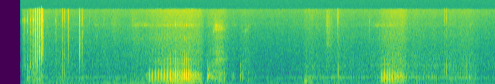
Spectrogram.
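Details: Overweight Beagle dog snoring while asleep: two low, rumbling snoring breaths over about ten seconds, small clicks and rustles between; snoring.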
